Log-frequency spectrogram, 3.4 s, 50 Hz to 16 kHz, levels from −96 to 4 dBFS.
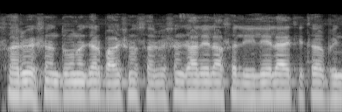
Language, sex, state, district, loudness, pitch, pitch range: Marathi, male, Maharashtra, Gondia, -18 LUFS, 120 Hz, 115-120 Hz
